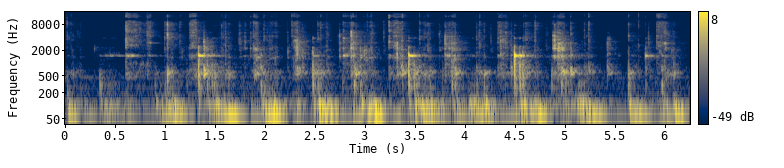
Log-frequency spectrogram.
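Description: Metal spoon and wooden pestle stirring and knocking chili paste in a clay mortar: quick repeated knocks and clinks, about four a second, some with a short ringing note.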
